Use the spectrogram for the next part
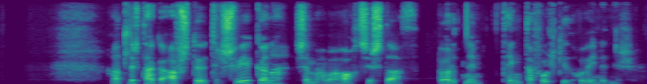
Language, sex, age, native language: Icelandic, male, 40-49, Icelandic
